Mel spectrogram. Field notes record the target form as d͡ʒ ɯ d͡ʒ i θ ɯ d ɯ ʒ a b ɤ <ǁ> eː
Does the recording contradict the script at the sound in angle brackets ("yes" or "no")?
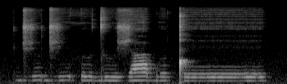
yes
